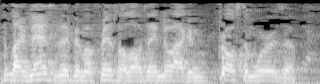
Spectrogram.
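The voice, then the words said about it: Texas Louisiana accent. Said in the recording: “my my Texas Louisiana accent”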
